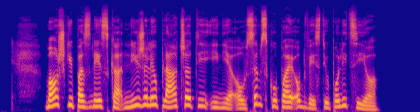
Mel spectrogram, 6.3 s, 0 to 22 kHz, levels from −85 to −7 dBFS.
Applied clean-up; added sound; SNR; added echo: neural mask model Resemble Enhance denoiser.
